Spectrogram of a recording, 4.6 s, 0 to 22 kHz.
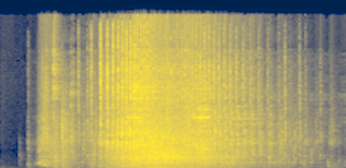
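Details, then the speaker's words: Curbside Craftsman 917.376655 mower with Briggs & Stratton Quantum 122T02 engine, started on gas squirted into the carb throat: catches right away into a brisk, even run, then fades as the primed fuel burns off. Engine sounds good; the main problem was a bad deck. "Nice. And that's all I needed to hear. The engine, it runs and it sounds good. So there is nothing wrong with this engine."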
